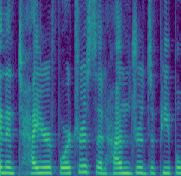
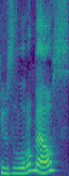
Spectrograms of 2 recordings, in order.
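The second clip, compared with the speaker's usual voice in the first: plain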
